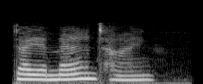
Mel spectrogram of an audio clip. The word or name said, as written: diamantine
